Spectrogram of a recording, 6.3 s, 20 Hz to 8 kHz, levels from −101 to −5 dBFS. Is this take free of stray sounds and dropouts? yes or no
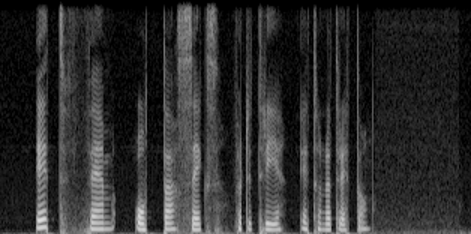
yes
